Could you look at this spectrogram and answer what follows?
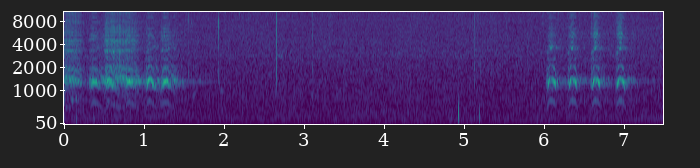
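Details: Crows holding what sounds like a serious discussion: a series of hoarse, evenly spaced caws, a stretch of quiet broken by faint clicks and taps, then another run of five rhythmic caws.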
